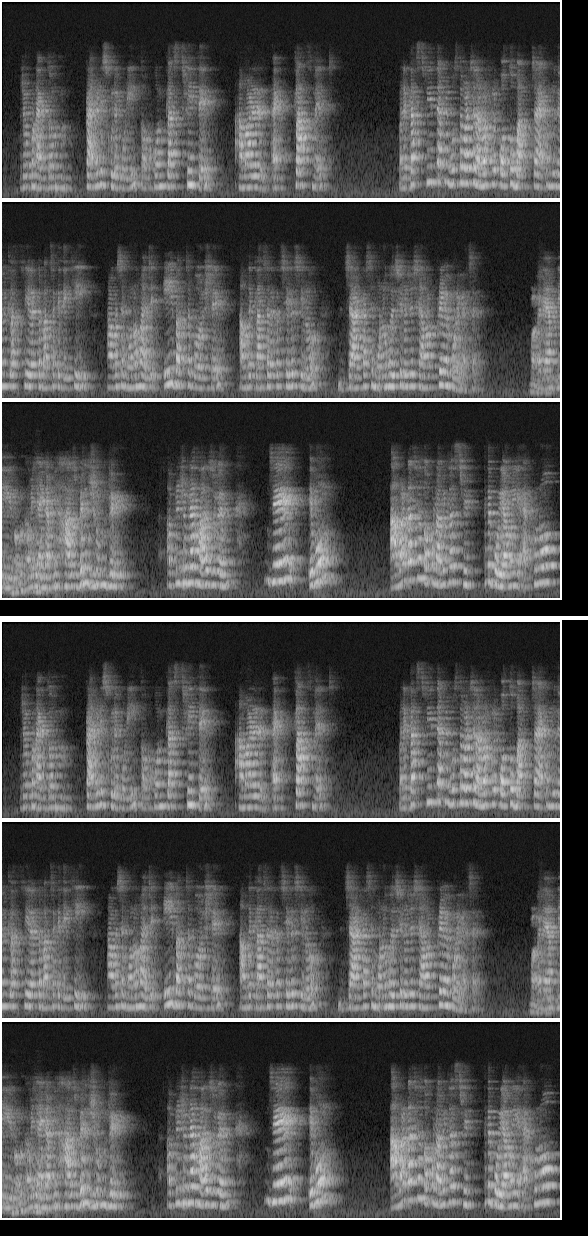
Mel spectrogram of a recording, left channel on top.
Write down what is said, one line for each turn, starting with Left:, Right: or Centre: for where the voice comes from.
Left: যখন একদম প্রাইমারি স্কুলে পড়ি তখন ক্লাস থ্রিতে আমার এক ক্লাসমেট মানে ক্লাস থ্রিতে আপনি বুঝতে পারছেন আমরা আসলে কত বাচ্চা এখন যদি আমি ক্লাস থ্রি এর একটা বাচ্চাকে দেখি আমার কাছে মনে হয় যে এই বাচ্চা বয়সে আমাদের ক্লাসের একটা ছেলে ছিল যার কাছে মনে হয়েছিল যে সে আমার প্রেমে পড়ে গেছে
Right: মার্শাল
Left: মানে আপনি
Right: খুব ভালো
Left: আমি
Right: কম
Left: জানি না আপনি হাসবেন শুনলে আপনি শুনলে হাসবেন যে এবং আমার কাছেও তখন আমি ক্লাস থ্রিতে পড়ি আমি এখনো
